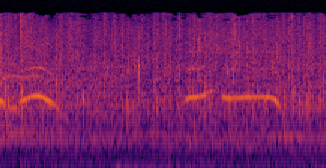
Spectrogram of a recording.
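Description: sound effect, applause sound effect

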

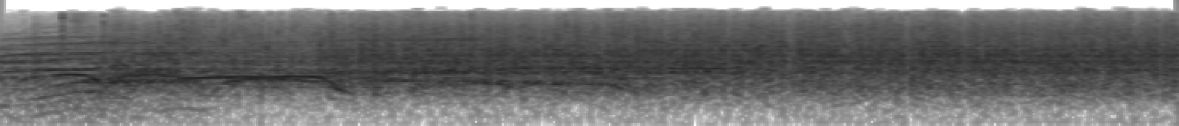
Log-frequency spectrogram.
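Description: crowd, crowd applauding and cheering

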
